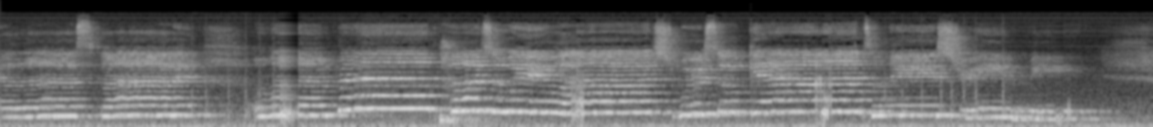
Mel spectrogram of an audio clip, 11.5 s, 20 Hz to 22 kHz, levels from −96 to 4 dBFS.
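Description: Four spots of lost LE Audio frames. The worst is 2.80 to 2.98 s, a solid 180 ms gap that fits eighteen 10 ms frames. The LC3 decoder keeps replaying the last spectrum with scrambled signs, so the sound smears into noise and fades. Shorter scattered losses follow at 5.71 to 5.83 s (longest run around 50 ms), 8.15 to 8.31 s (around 30 ms) and 10.56 to 10.70 s (around 70 ms), each a brief noisy blur.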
